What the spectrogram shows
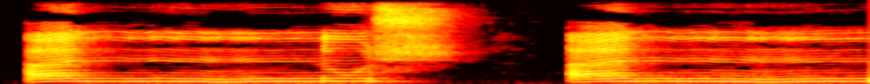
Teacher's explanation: nun tak ada sukun, selepasnya ada nun, di atasnya ada sabdu, idgham ma'al gunnah. Masuk bersama dengung.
